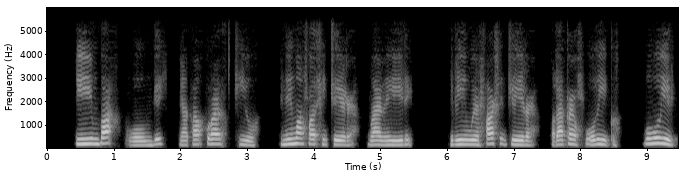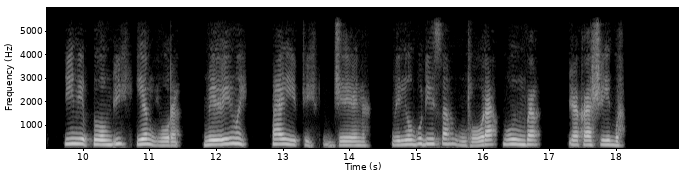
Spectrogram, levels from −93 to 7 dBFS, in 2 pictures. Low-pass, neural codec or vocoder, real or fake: 5.4 kHz; codec, 16 kHz, 0.5 kbps, FreqCodec, larger model; fake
